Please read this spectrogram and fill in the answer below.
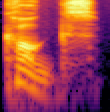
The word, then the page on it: cogs: British English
